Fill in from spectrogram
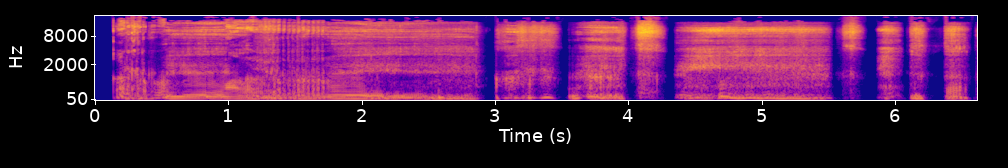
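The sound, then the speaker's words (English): A voice imitates a monstrous creature's growl: a loud, rough, wavering snarl lasting about three seconds, then a string of shorter guttural grunts and snorts in uneven bursts, with no words. “As that happens, you watch as the chewing sound stops. This growl.”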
